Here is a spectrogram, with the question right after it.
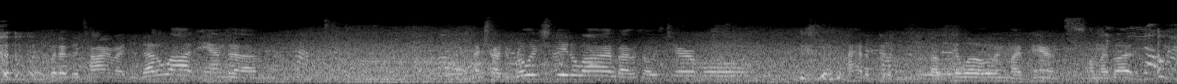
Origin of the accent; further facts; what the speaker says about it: Hong Kong; also born or lived in North Carolina, United States; No, I was born in North Carolina. Oh. We moved to Hong Kong 3 months after I was born.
